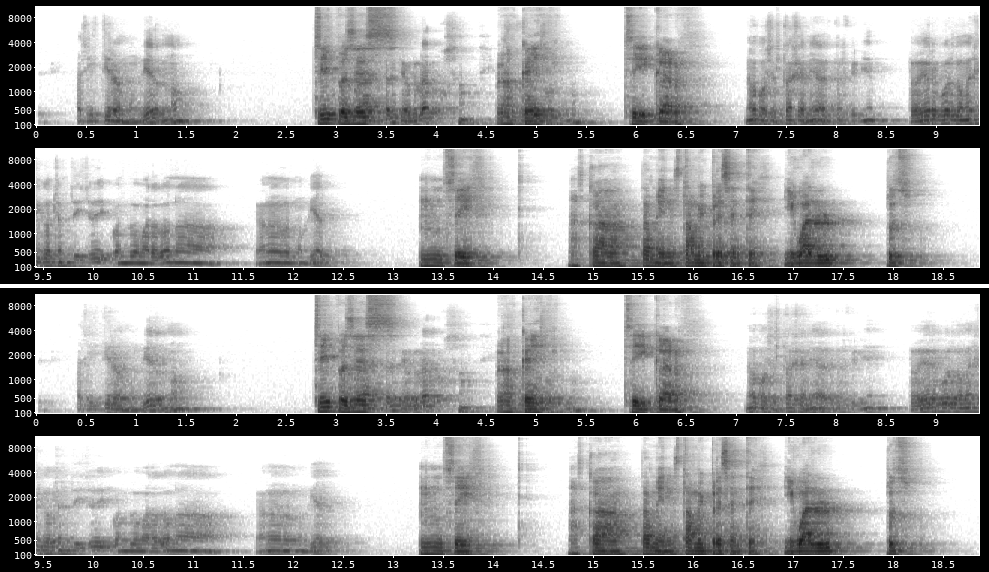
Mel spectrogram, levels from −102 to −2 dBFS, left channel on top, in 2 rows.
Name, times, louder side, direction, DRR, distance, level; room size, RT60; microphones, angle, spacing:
voice 1, 0.4-1.5 2.8-4.3 4.6-5.4 7.1-8.4 8.7-11.3 11.6-12.3, left 3 dB, 90° left, 6 dB, 0.9 m, -33 dB
voice 2, 2.8-3.5 4.6-5.1 5.9-6.4 13.3-13.9 14.7-17.4 17.9-18.2, right 1 dB, 10° right, 3 dB, 0.4 m, -22 dB
12.5 x 4.2 x 3.6 m, 0.73 s
head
